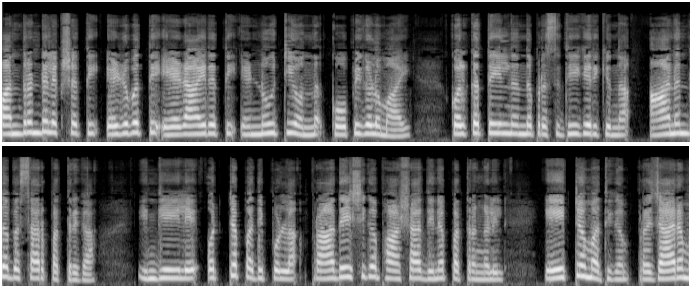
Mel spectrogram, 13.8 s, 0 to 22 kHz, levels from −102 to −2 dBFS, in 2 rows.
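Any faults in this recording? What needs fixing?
Throughout, the s sounds are gritty and lispy and nothing sits above 15.5 kHz, likely HE-AAC compression near 24 kbps rebuilding the treble from copied lower bands. Re-encode at a higher bitrate, or with plain AAC, to keep the original treble.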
